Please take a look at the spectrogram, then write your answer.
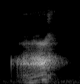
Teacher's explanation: The sound of an Ain is a voiced constriction of the throat.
